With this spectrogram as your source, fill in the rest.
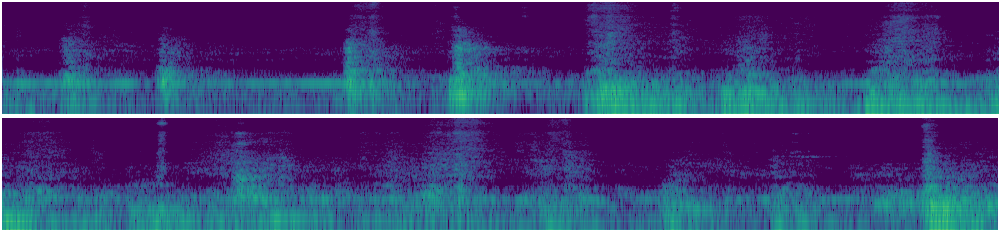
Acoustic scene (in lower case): elevator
